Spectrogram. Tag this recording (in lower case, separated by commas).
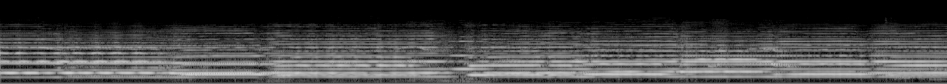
bowed string instrument, violin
